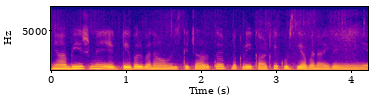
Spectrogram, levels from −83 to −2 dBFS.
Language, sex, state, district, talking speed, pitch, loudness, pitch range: Hindi, female, Uttar Pradesh, Budaun, 240 wpm, 220 Hz, -16 LUFS, 210-230 Hz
